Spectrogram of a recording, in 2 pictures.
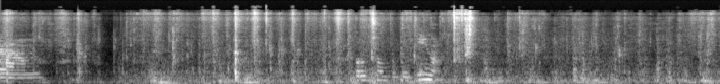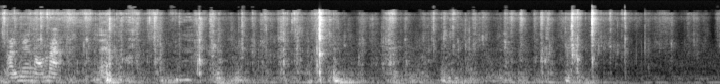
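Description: Rubber gloves rustle and snap as they are pulled on.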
